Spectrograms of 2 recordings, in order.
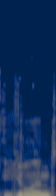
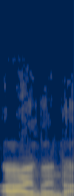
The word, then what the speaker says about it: Island: Yeah, a lot of people call me Elon sometimes because of the way my name is spelt, but I assure you it's Island, I swear. I've gone by Island all of my life.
